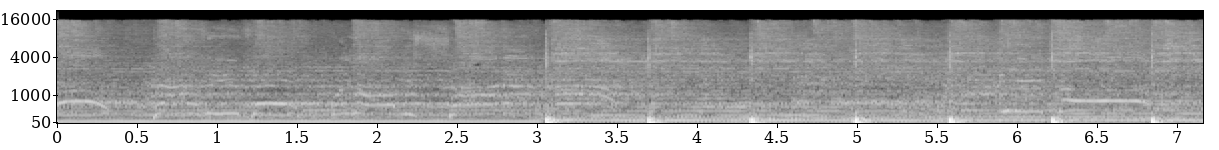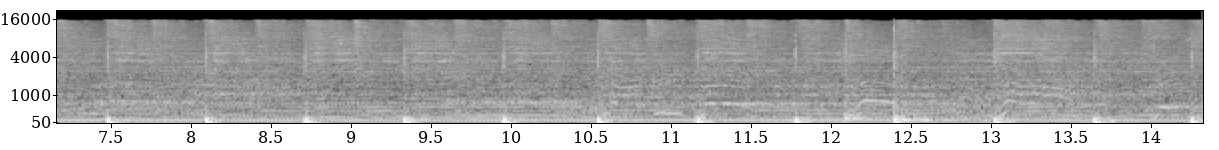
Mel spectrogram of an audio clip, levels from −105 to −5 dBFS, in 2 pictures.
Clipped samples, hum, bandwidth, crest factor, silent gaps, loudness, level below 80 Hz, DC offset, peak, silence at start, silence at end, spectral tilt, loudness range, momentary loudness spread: under 0.1%; none; 16 kHz; 20 dB; none; -21 LUFS; -24 dBFS; under 0.1%; 0 dBFS; 0 s; 0 s; -4 dB/octave; 3 LU; 7 LU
